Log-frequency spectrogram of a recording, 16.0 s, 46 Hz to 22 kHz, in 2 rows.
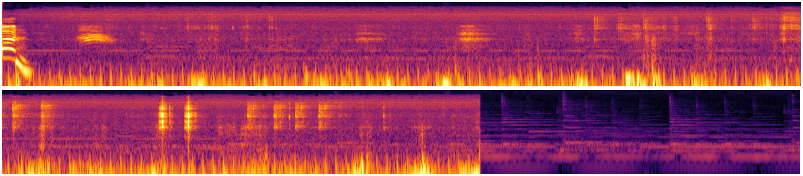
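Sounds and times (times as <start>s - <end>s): wind rumble on microphone: 0.0s - 12.8s
sharp clicks and snaps: 5.8s - 8.6s, 9.6s - 11.4s.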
